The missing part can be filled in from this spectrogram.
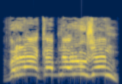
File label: Russian; mohaa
